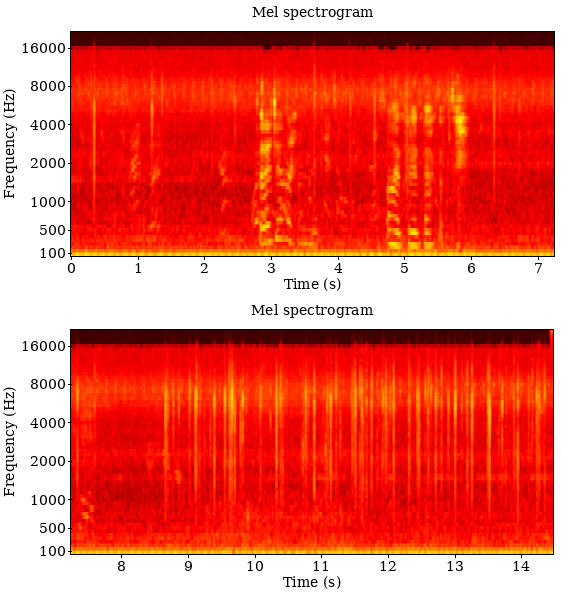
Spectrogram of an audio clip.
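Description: A car engine drones in the distance.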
